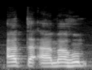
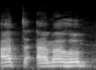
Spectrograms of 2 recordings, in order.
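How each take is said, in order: Both takes have the same delivery.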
